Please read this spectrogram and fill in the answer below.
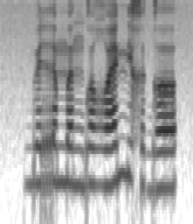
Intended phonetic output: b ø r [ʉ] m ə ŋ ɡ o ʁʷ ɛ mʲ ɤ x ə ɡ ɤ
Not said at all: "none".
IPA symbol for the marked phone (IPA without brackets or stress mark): ə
